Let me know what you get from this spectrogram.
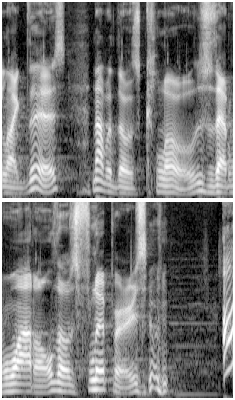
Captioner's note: laughs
